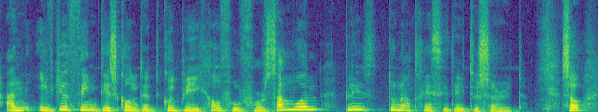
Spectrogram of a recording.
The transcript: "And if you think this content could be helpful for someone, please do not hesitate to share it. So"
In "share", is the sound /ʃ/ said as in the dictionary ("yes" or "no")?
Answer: no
